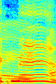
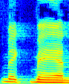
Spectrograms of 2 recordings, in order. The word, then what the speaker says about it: McMahon: Okay, McMahon. I always say it's McMahon. It should be McWoman, but it's McMahon.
